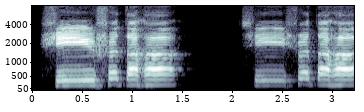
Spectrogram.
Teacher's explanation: शलजम वाले श को जीभ को रोल करके बोलेंगे श और जो षट्कोण वाला श है उसमें हम जीभ को रोल भी करेंगे और साथ में मूर्ध्वा पे भी ले जाएंगे · शेषतः शेषतः देखिए और त के बाद जो विसर्ग है इस विसर्ग के आगे कोई अक्षर नहीं है इसलिए इसका उच्चारण हमें ह ले आना है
